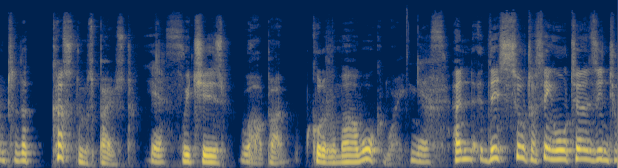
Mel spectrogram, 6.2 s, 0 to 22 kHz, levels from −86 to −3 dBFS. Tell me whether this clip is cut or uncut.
uncut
